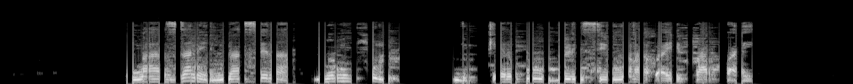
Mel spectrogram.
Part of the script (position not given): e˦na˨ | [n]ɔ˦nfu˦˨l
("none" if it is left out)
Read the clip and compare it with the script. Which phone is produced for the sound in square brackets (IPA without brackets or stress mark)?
n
